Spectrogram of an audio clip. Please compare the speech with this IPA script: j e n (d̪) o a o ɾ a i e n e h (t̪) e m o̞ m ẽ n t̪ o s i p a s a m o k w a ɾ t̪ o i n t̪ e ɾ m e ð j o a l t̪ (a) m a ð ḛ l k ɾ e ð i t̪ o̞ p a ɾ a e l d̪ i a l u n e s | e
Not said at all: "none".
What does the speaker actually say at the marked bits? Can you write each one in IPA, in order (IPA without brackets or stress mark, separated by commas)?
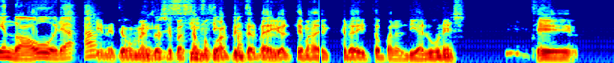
d̪, t̪, e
